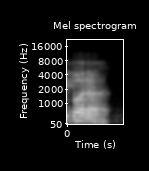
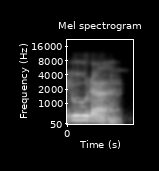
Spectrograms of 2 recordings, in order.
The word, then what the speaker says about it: Buddha: this one i love the uk pronunciation buddha you guys say butter yeah but uh we would say buddha ooh with an ooh sound buddha but a buddha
